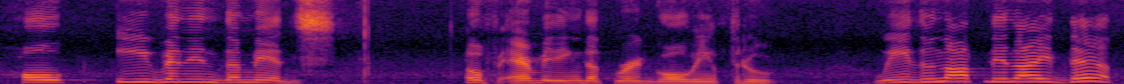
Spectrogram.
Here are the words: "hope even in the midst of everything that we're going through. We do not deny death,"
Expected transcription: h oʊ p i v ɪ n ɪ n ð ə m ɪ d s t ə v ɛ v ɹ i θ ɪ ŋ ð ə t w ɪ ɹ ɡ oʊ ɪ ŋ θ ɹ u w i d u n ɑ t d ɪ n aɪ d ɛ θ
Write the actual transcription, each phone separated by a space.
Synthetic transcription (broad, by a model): h oʊ p i v ɪ n ɪ n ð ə m ɪ d s t ə v ɛ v ɹ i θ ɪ ŋ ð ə t w ɪ ɹ ɡ oʊ ɪ ŋ θ ɹ u w i d u n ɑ t d ɪ n aɪ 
